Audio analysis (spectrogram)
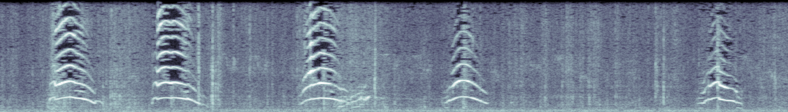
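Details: Five loud, clear meows spaced one to two seconds apart, each a rising-then-falling cry, heard at the birth of the cat Tússa-Gatússa, whose litter numbered seven kittens; faint indoor background.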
